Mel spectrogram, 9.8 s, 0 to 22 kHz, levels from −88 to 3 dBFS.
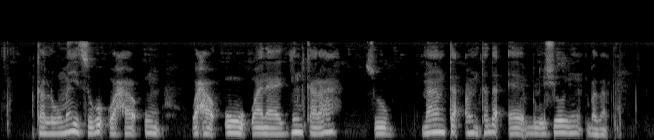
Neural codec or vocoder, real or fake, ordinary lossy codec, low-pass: none; real; MP3, 64 kbps; 7.2 kHz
